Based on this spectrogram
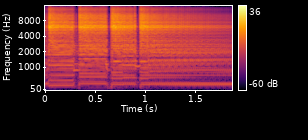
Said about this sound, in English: As a metalhead, I had to include this effect. Having distortion or fuzz on your acoustic guitar signal seems a little odd, but it can add that right amount of dirt, that right amount of grit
